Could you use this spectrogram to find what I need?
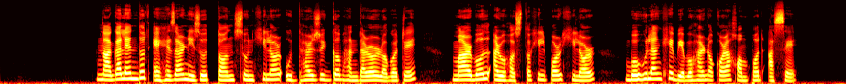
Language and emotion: Assamese, neutral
